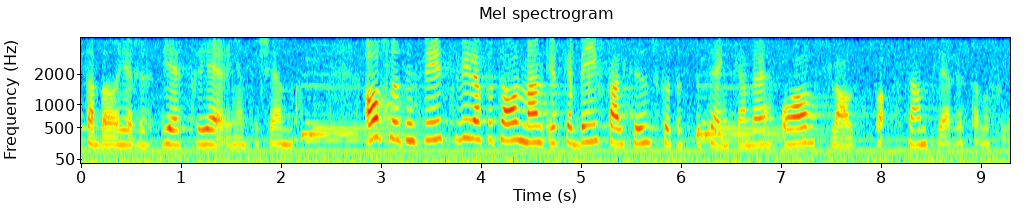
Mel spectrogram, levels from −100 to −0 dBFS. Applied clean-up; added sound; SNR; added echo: none; Plucked string instrument; 14 dB; none.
